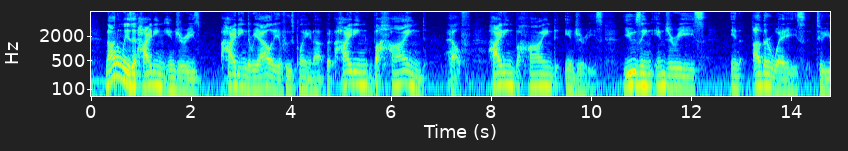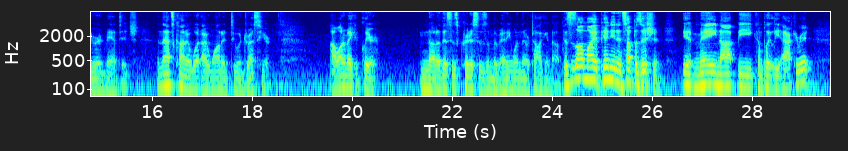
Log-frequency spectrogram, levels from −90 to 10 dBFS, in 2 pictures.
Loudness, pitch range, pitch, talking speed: -33 LUFS, 100-125 Hz, 110 Hz, 135 wpm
